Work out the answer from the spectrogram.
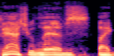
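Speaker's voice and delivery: ordinary delivery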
